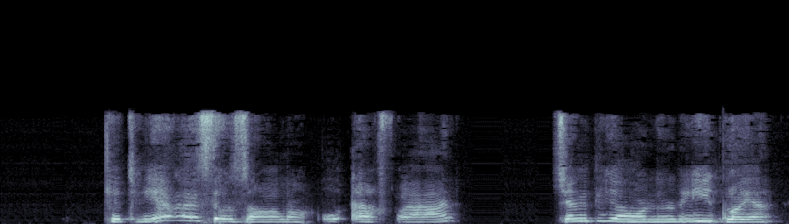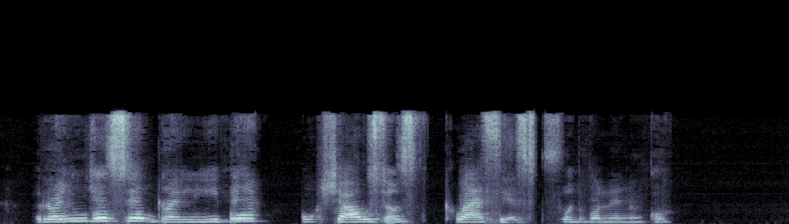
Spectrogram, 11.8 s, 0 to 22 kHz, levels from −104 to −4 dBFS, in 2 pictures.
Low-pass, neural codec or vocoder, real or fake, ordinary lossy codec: 10.8 kHz; codec, 24 kHz, 1.5 kbps, HILCodec; fake; AAC, 48 kbps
